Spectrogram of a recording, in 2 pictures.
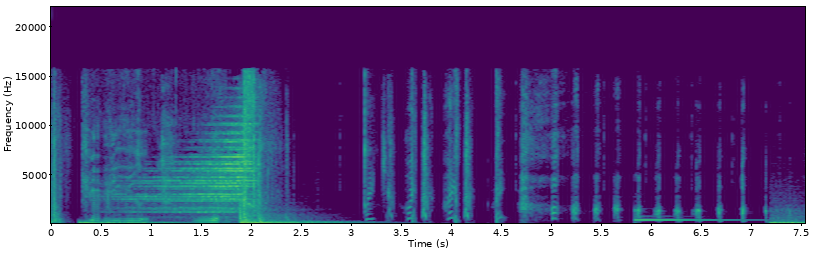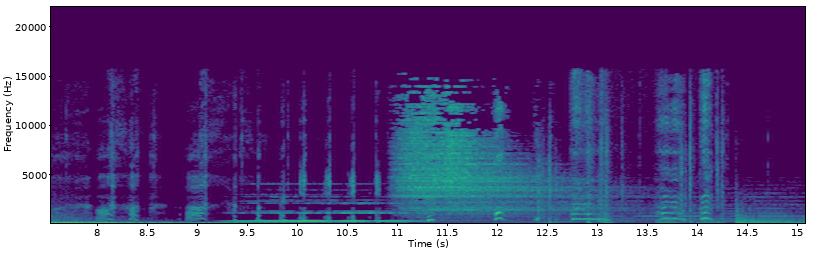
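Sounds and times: loud low rumble: 0:00.3 - 0:03.1, 0:07.2 - 0:10.2
steady tone: 0:00.3 - 0:03.1.

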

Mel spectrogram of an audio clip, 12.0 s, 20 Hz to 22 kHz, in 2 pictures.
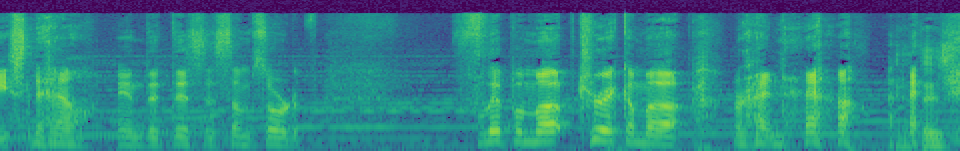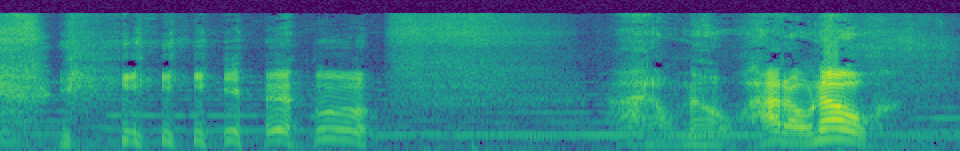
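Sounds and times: soft background music: 0:00.0 - 0:12.0
people laughing: 0:04.4 - 0:08.3.

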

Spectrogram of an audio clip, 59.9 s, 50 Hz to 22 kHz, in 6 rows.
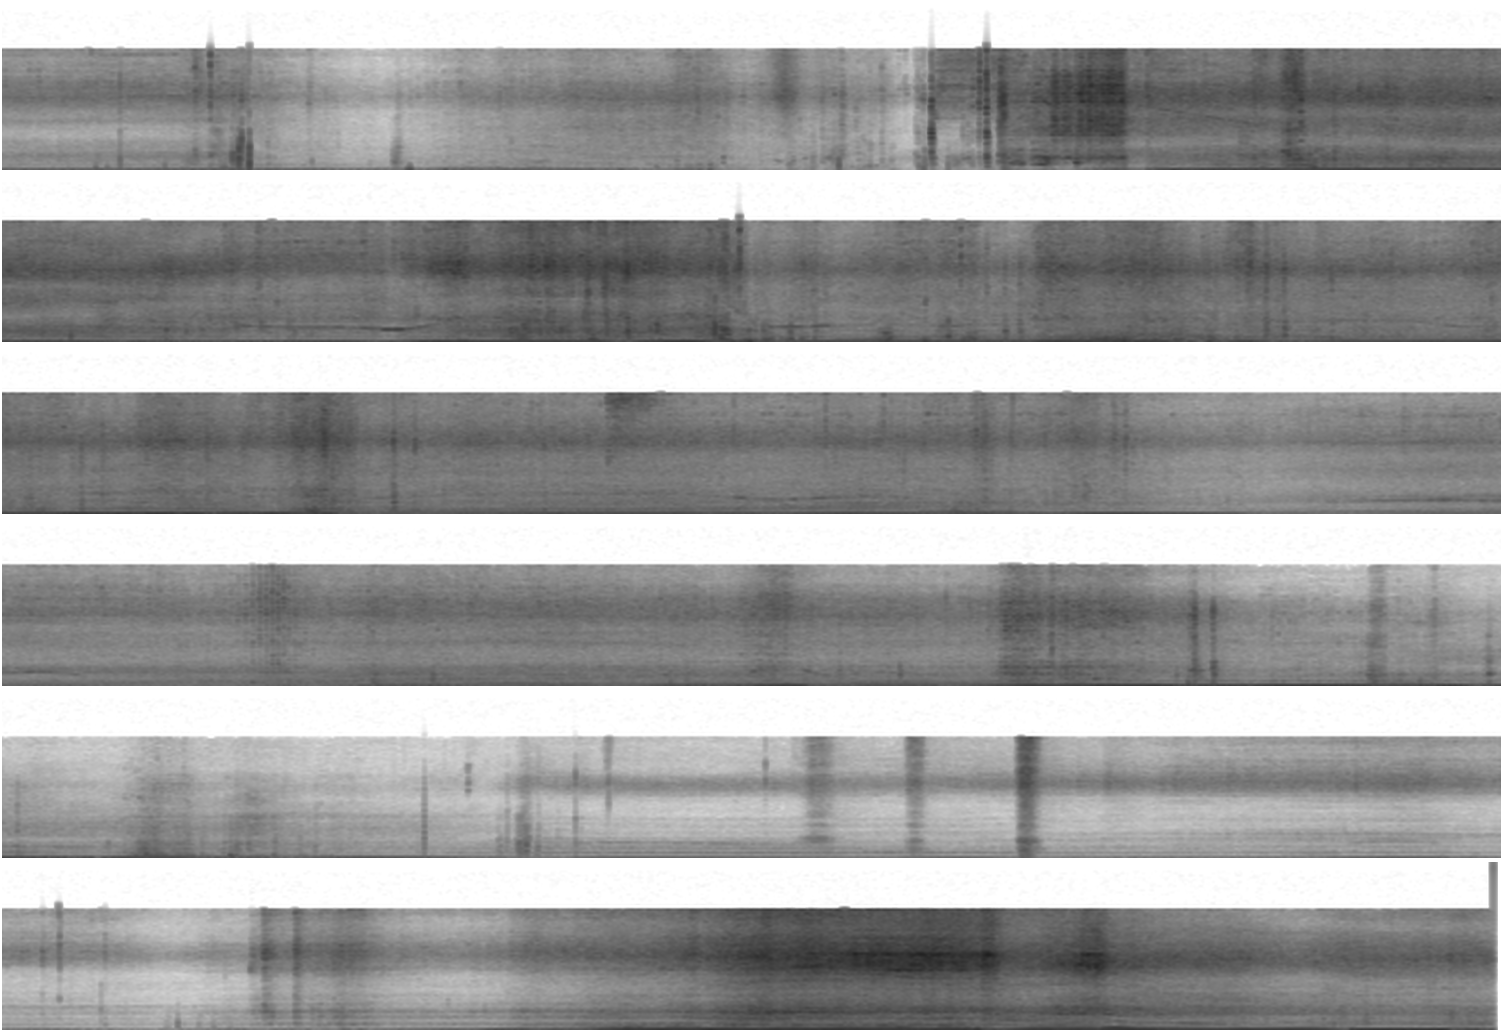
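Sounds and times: engine revving: 0:06.7 - 0:47.0, 0:52.7 - 0:59.9.

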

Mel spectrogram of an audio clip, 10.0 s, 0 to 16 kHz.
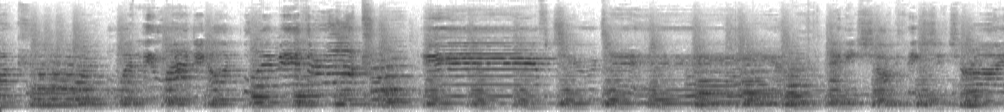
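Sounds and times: orchestral accompaniment: 0:00.0 - 0:10.0.

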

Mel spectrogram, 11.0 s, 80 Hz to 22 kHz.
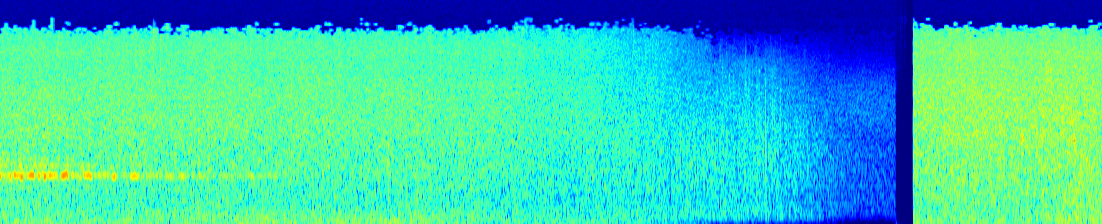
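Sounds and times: music note: 0:00.0 - 0:02.9.

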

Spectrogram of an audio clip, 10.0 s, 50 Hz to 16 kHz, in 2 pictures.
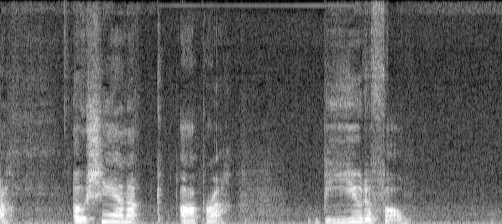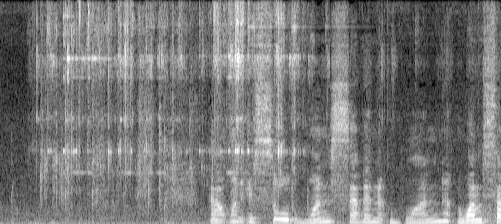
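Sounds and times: chain necklace jingling: 0:05.3 - 0:08.4.

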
